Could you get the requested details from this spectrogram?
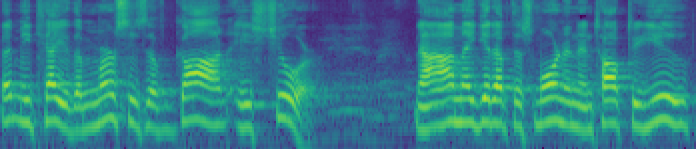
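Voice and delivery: full-force pulpit delivery; preaching. Acted. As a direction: preach it out to the congregation.

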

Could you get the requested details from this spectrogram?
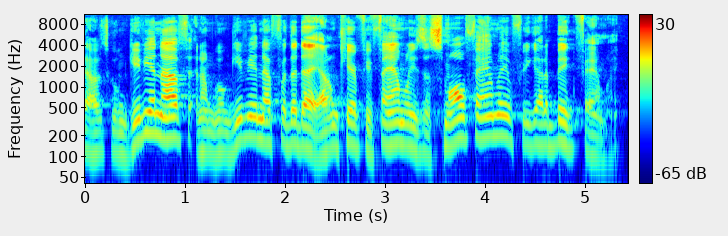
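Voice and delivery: fast, lightly voiced God speaking; God's promise. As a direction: rattle it off quickly as God. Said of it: "He said".

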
